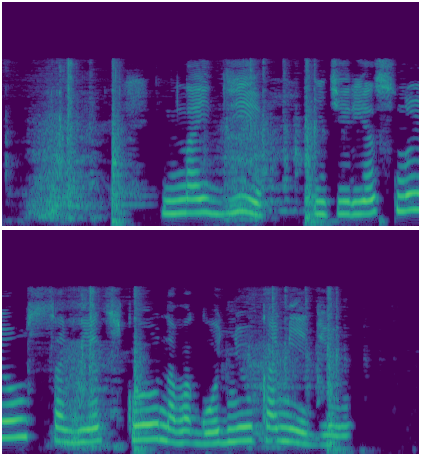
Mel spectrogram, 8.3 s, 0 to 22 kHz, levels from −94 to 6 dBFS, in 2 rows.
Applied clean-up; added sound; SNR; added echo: classical method Wiener filter.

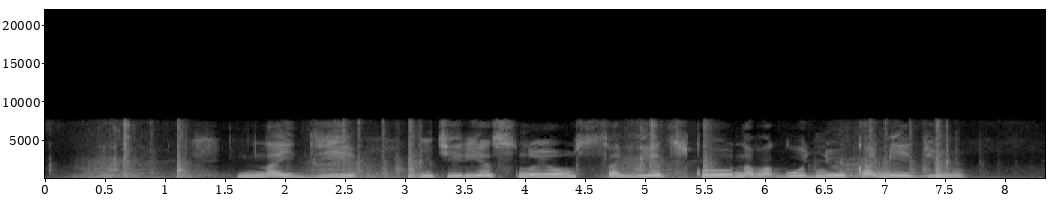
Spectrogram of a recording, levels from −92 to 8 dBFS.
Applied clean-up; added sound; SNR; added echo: none; Drawer open or close; 11 dB; none.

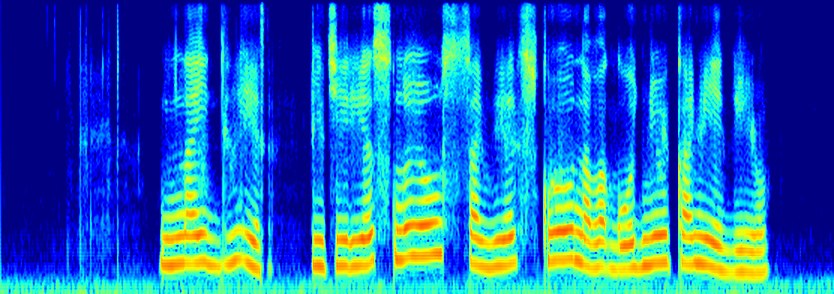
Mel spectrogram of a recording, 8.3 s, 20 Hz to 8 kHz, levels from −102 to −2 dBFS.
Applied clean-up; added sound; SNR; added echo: neural diffusion model UNIVERSE++.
